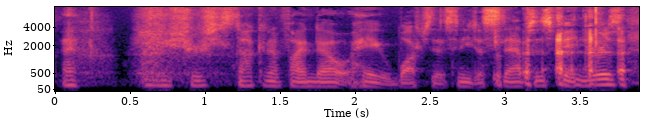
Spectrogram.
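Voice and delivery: ordinary delivery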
